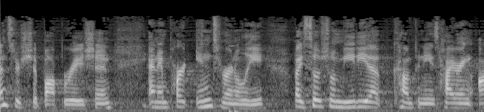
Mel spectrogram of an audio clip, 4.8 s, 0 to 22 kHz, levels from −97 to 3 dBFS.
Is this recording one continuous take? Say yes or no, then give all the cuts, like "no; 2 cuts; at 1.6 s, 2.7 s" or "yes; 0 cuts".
no; 1 cut; at 1.5 s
